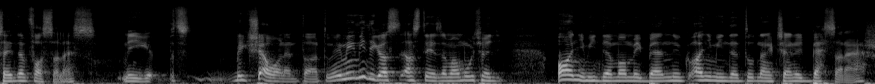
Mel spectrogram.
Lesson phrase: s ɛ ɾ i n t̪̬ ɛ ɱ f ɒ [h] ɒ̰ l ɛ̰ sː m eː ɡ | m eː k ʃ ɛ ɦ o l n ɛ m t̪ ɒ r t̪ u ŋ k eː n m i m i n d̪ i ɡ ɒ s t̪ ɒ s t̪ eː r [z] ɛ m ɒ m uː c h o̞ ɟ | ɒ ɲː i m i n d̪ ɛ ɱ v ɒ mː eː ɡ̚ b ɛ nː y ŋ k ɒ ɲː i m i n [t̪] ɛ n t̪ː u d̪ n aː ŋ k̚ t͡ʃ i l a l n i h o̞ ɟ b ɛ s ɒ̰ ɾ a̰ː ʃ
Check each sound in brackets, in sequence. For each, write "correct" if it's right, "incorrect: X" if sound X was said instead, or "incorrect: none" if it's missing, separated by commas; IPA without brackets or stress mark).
incorrect: s, correct, incorrect: d̪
